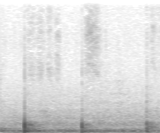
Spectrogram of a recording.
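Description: A pen writing on a board: two sharp taps as the tip meets the surface, about a second apart, with the short rub of a drawn stroke after the second.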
